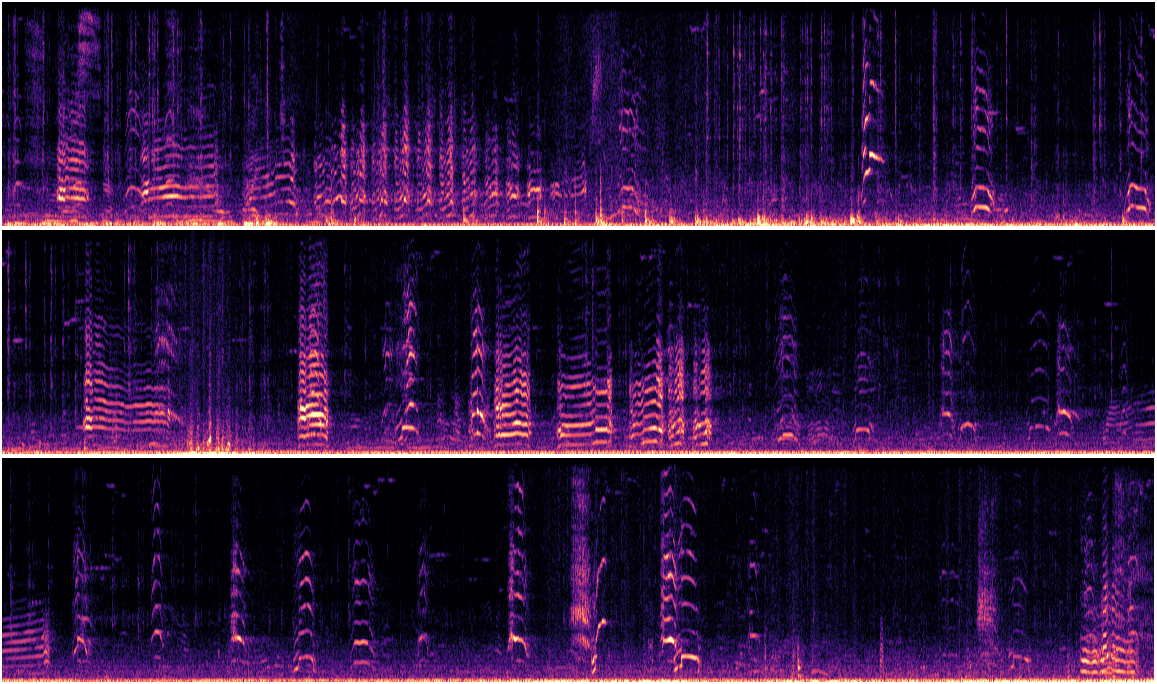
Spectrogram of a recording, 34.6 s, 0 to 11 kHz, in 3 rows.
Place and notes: Fisksätra marina - Le oiseaux du ponton
Stockholms län, Svealand, Sverige, 5 May, ~17:00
